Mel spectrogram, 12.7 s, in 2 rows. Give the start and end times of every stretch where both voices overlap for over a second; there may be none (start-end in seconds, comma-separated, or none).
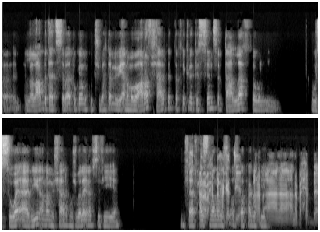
10.3-11.7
